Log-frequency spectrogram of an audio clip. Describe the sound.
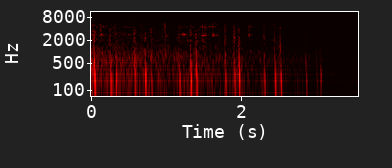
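Horses' hooves clip-clop steadily as an army rides out, with many irregular hoof strikes tumbling over one another in a loose, uneven rhythm. The hits fade a little toward the end.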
